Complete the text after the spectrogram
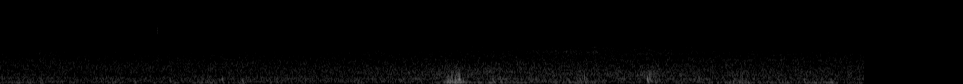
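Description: Wind blows steadily outdoors, buffeting the microphone.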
